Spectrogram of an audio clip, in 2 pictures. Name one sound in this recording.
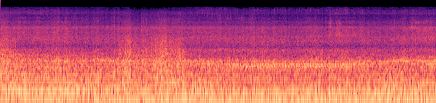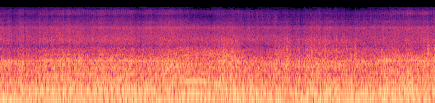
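An airboat's engine and propeller roar loudly and steadily close by.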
